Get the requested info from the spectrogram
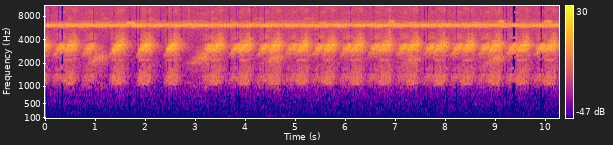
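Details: Frogs calling at night in Florida under moonlight, a dense chorus of short nasal croaks in two pitch bands, repeated roughly twice a second, with brief uneven pauses, over a steady high-pitched whine.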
